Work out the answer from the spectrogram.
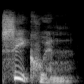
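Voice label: "sequin", British English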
